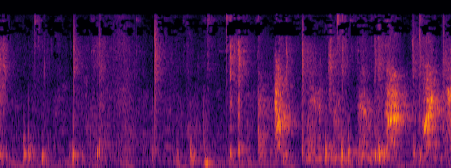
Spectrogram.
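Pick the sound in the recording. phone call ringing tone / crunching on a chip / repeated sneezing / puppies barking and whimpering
puppies barking and whimpering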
